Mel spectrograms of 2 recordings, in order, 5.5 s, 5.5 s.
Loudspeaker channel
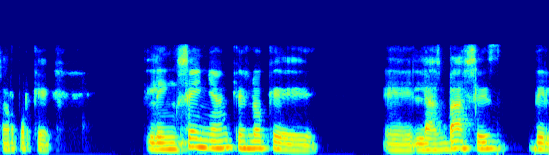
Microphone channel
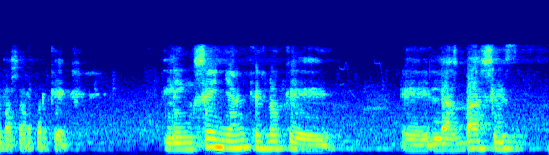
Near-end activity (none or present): none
